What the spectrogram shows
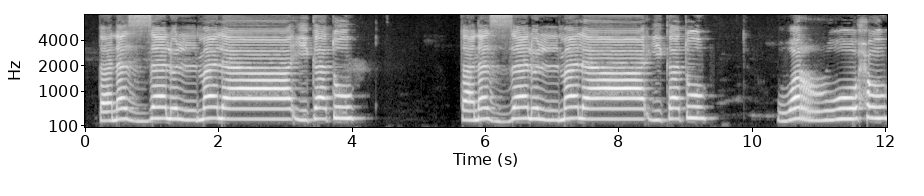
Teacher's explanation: مد والے حرف کے بعد حمزہ اپنی اصلی حالت میں ہے، یعنی کہ اپنی اصلی شکل میں ہے، مد متصل ہے، اسے ہمیں کھینچنا ہے 5 الف کے مقدار کے برابر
